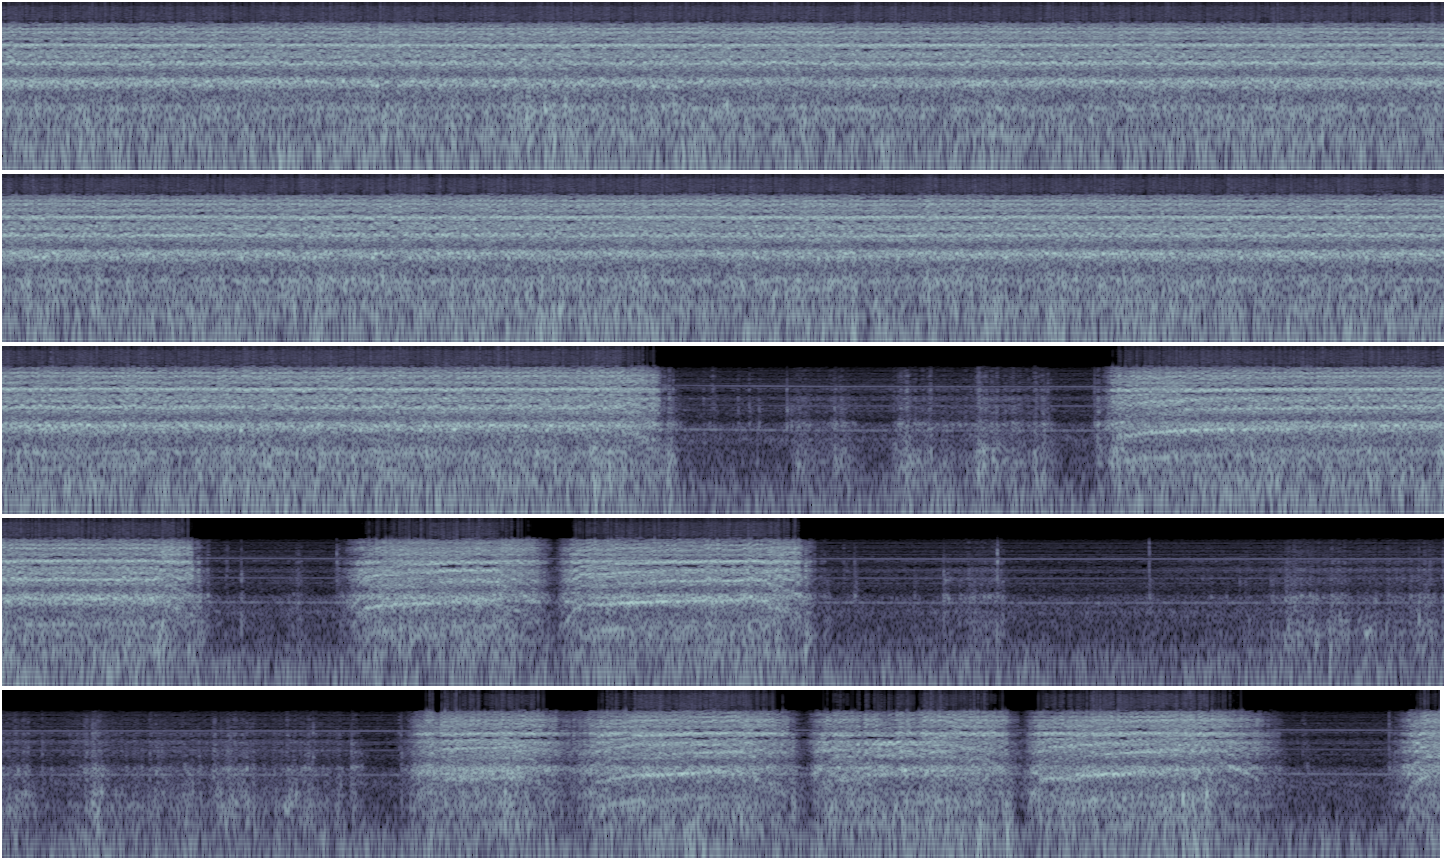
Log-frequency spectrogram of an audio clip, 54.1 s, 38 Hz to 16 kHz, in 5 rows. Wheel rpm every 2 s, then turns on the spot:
210, 210, 210, 210, 210, 210, 210, 210, 210, 210, 210, 210, 210, 60, 10, 180, 190, 80, 150, 50, 0, 20, 20, 100, 140, 140, 80.
26-28 38-40 42-46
